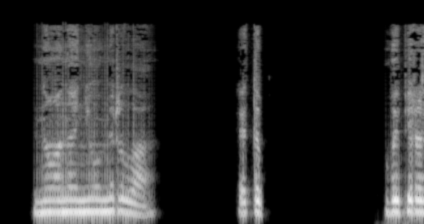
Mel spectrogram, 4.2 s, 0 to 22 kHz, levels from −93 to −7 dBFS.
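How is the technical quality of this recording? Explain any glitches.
The technical quality is poor: a steady buzz and slowed playback run through the whole recording, and there is one abrupt jump partway through.

Block size mismatch (padded), throughout: the sound carries a low buzz at about 38.3 Hz and plays at 0.889 times normal speed, roughly 11% slow, with pitch essentially unchanged. An upstream stage appears to deliver shorter blocks than the next stage consumes, which fits 1024-sample writes into larger reads. The shortfall in each block is zero-filled, so a brief silence recurs at the block rate, producing the buzz and stretching the timeline.

Stream segment skipped, 2.60 to 2.62 s: the audio jumps abruptly forward at this point, with a small blip at the join and no continuity across it. The likely cause is a segment of the stream that failed to load, with the player continuing from the next segment that did arrive. 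Whatever that missing segment held is absent, so the sound resumes somewhere later than where it left off.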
